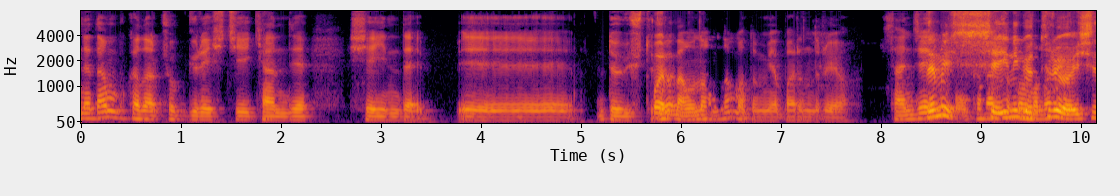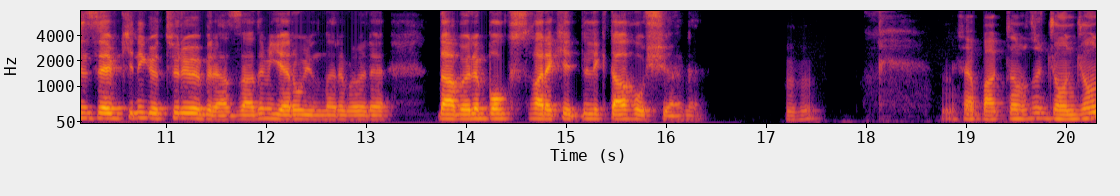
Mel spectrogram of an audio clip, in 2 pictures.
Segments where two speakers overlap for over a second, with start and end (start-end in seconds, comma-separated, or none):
8.4-9.8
